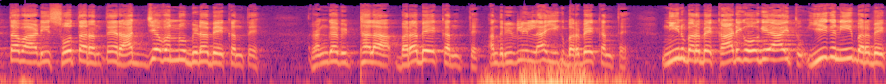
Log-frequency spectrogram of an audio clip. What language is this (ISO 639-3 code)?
kan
